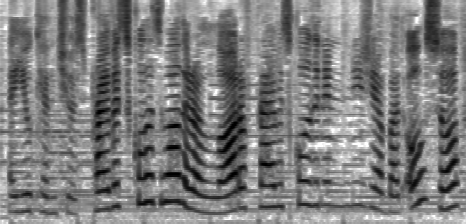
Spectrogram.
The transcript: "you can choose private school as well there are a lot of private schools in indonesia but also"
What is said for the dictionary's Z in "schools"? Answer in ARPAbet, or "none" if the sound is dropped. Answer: Z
